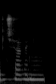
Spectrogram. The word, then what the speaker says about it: Chevening: to your country, no problem, go for the Chevening scholarship. It's actually pronounced But Chevening.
